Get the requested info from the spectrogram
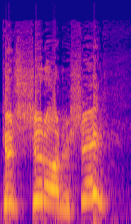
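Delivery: shrill, very high yell at full volume. Recalling someone standing up at a lunch tournament, retelling a yell. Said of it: "stood up and yelled".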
